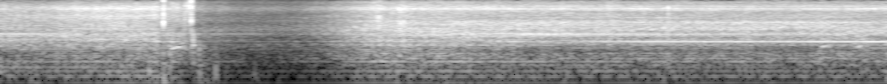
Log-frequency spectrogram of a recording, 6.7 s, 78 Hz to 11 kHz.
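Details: New 3-ton Goodman split AC system, replacing a leaking 22-year-old Carrier unit, at start-up while stabilizing: after a brief dip it settles into a smooth, steady hum with no rattles or knocks, running normally.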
